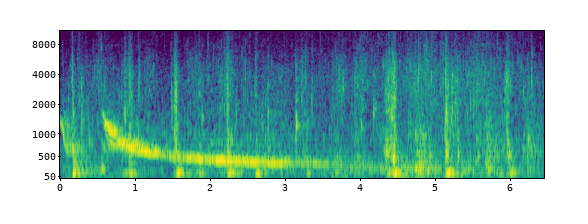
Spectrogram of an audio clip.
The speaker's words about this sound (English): For the first time I heard this noise the next day, and I thought we all presumed, oh, it's a whale or something, but it were leopard seals playing around the hull, and they make the most intriguing sound, the most amazing, beautiful song.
